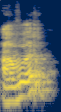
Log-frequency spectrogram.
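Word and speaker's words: hour: అంటే కొన్ని పేర్లు ఆంగ్ల హల్లుతో మొదలవుతాయి, నో ప్రాబ్లం, హల్లుతో స్టార్ట్ అవుతున్నాయి, బట్ వాటి ఉచ్చారణ మాత్రం అచ్చులతో మొదలవుతుంది. ఇక్కడ ఎగ్జాంపుల్ చూస్తే ఇంకా మీకు క్లియర్ అవుతుంది. అన్ honest person, ఎన్ అవర్ ఇక్కడ హెచ్ ఉంది, ఇంగ్లీష్ వాళ్ళు దీనికి కాన్సనెంట్ అంటారు.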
